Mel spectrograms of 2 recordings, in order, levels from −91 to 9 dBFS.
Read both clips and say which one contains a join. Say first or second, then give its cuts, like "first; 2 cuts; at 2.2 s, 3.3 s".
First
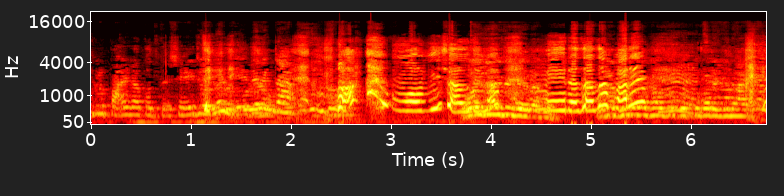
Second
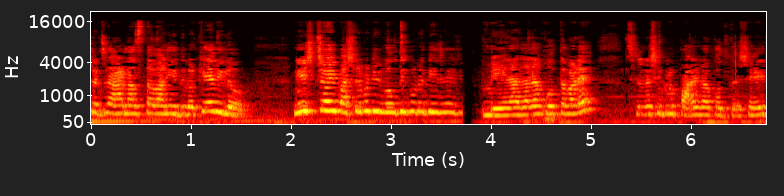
second; 1 cut; at 3.7 s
